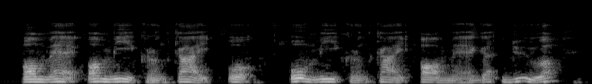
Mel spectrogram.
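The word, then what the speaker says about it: δύο: Omicron kai omicron kai omega, duo, esse y é pronunciado du. Você faz a boca como se fosse dizer um não, como se fosse dizer um u, e pronuncia um u.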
